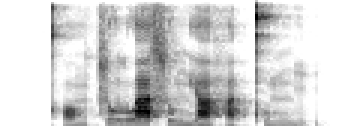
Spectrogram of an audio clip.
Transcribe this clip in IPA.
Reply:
kʰɔ˨˩ŋ t͡su˥˧lwa˦su˧ŋ ja˧ha˨t̚pʰu˧mŋi˨ʔ

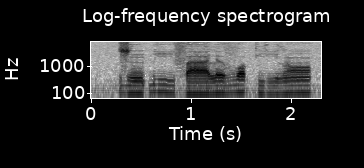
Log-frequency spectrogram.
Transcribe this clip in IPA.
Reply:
zũ˨ɓiː˦˨faː˨lə˧ vɔ˦kji˨lɔ̃˦

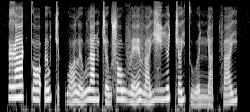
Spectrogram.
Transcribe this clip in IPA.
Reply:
ɣaː˦˥k̚ t̪ɔ˧ʔə˧˥w cə˨˩k̚wɔ˨˩˦lə˨˩˦w la˧ncə˨˩wsɔ˧w vɛ˨˩˦va˨˩˦jɣi˧˥ə̯ cə˧˥jt̪u˨˩˨ə̯ ɲa˨˩t̚fa˧˥j

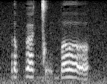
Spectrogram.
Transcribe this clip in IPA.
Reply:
ɾəpœɡ͡ǀḛbɾɤ

